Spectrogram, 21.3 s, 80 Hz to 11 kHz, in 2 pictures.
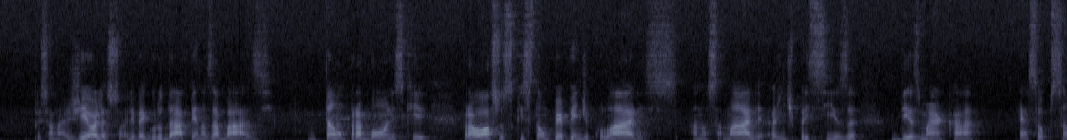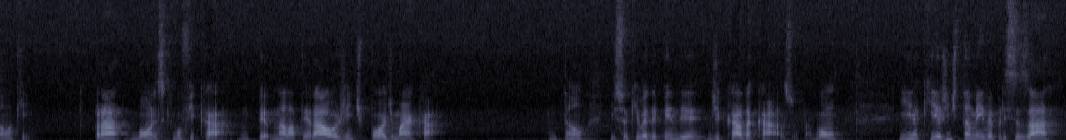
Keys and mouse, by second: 3.2 middle click, 4.5 ctrl+middle click, 4.6 ctrl+middle click, 6.5 click, 7.8 g, 9.5 click, 14.5 click, 18.6 shift+middle click, 18.9 shift+middle click, 19.6 ctrl+middle click, 19.8 shift+middle click, 19.9 shift+middle click, 20.1 middle click, 20.7 ctrl+middle click.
